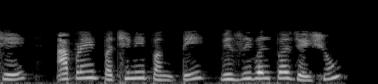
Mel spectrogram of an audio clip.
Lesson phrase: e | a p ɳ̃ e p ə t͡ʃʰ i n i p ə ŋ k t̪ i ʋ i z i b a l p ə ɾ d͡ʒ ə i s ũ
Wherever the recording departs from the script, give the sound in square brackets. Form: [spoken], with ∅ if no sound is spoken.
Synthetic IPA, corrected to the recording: e | a p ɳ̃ e p ə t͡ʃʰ i n i p ə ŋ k t̪ i ʋ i z i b [ə] l p ə ɾ d͡ʒ ə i [ʃ] ũ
